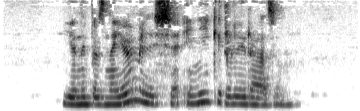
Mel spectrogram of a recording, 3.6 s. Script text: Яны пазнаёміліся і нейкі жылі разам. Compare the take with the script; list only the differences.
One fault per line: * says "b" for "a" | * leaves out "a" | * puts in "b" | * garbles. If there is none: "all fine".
all fine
